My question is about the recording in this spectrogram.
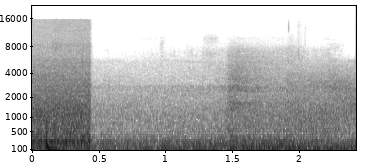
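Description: Low, uneven rumble of wind buffeting an outdoor camera microphone, with no engine note. The sound changes abruptly at a cut about half a second in.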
